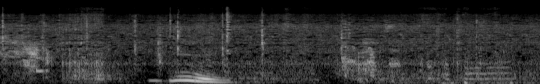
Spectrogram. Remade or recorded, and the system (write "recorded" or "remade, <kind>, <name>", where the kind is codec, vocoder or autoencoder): remade, vocoder, Vocos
